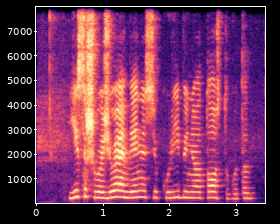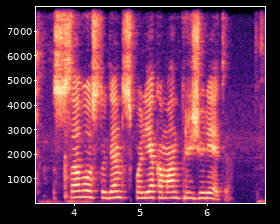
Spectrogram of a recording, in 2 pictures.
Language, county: Lithuanian, Vilnius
